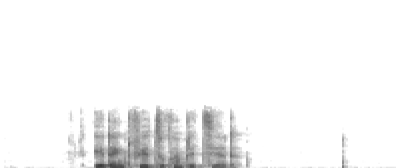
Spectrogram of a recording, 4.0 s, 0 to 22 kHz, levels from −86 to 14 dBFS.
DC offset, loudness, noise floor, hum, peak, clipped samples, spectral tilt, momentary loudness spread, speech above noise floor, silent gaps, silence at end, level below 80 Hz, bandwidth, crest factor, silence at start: under 0.1%; -21 LUFS; -80 dBFS; none; -4 dBFS; under 0.1%; -5.5 dB/octave; 13 LU; 60 dB; none; 1.6 s; -62 dBFS; 8 kHz; 20 dB; 0.95 s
